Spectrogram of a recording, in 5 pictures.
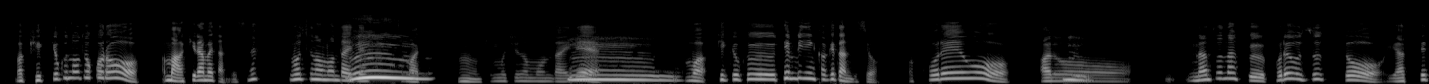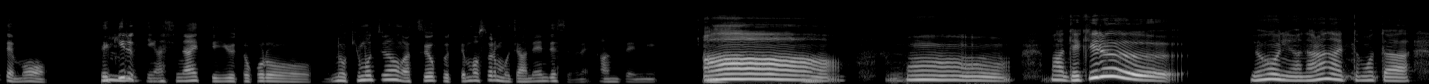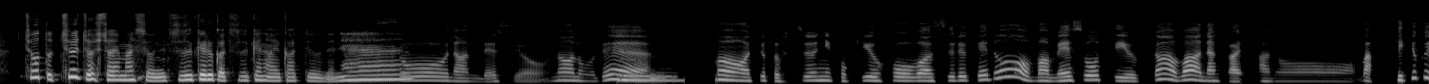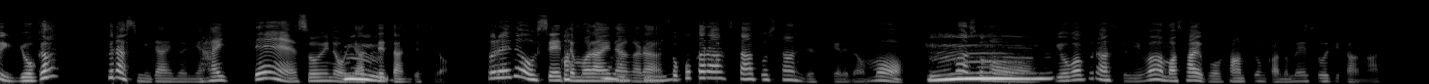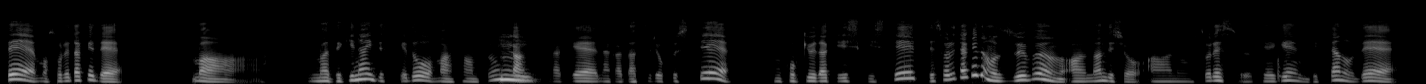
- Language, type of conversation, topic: Japanese, advice, 瞑想や呼吸法を続けられず、挫折感があるのですが、どうすれば続けられますか？
- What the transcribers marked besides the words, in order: drawn out: "ああ"; other background noise; tapping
